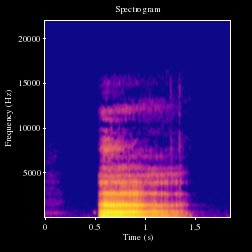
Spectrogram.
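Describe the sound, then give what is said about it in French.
A single loud, throaty burp lasting about a second, with a low voiced rumble that turns rough and crackly before it cuts off. No talking. “excusez-moi, je rote”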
